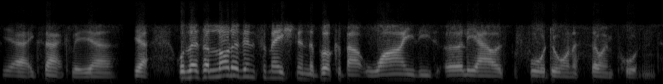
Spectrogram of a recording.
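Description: Soft-spoken British man on radio. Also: mid-range voice, lively intonation, a little fast, no echo. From England. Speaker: author guest. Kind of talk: radio interview. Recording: phone-like radio audio.

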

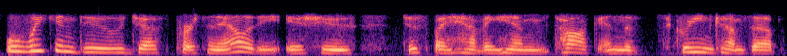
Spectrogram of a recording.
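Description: A woman in her sixties called in as a guest, explaining her work in a measured way with frequent ums. Her voice comes through a thin, narrow phone line with a dry, close sound. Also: medium pitch, no echo. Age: 60s. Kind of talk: radio interview by phone.

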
